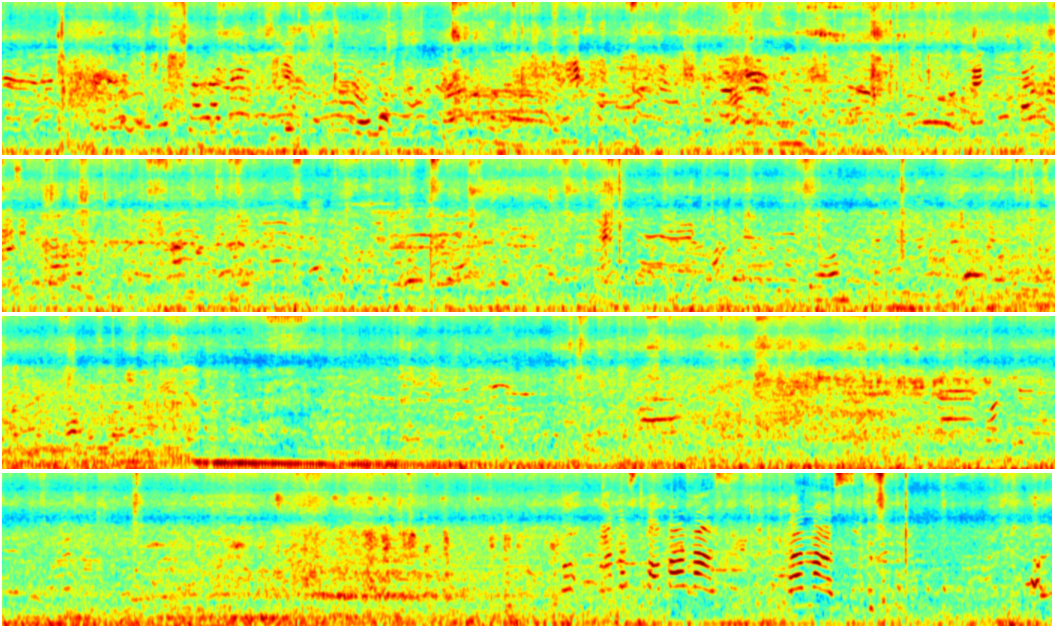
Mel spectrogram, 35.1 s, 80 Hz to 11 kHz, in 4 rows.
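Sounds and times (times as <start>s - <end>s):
people chattering: 0.0s - 35.0s
truck engine running: 0.0s - 35.0s.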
